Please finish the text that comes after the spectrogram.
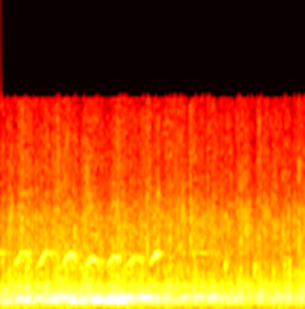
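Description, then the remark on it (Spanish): An audience applauds the Lord together during a morning church service, a dense, steady wash of clapping that holds at the same level for about three seconds, with a few high-pitched whoops rising above it early on. “dar el mejor aplauso que puedas dar al Señor en esta mañana.”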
